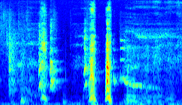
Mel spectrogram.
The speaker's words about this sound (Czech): A protože nám již napadl sníh na některých částech České republiky, Vydala jsem se na úplně první letošní závod psích spřeženích. Můžete už pozadí slyšet nedočkavé, nadšené hafance.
